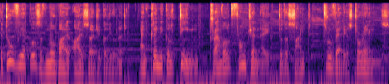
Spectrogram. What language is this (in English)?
English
